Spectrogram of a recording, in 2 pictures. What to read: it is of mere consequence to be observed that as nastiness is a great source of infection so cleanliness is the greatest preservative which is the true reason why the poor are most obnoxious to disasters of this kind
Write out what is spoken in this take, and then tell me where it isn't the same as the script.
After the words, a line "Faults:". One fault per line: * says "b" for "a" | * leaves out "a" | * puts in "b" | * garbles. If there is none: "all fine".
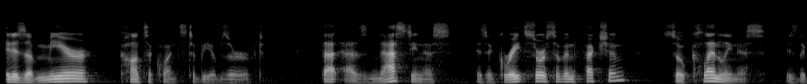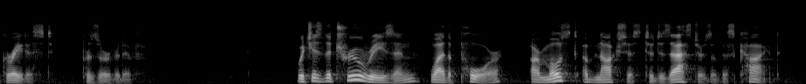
it is of mere consequence to be observed that as nastiness is a great source of infection so cleanliness is the greatest preservative which is the true reason why the poor are most obnoxious to disasters of this kind
Faults:
all fine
